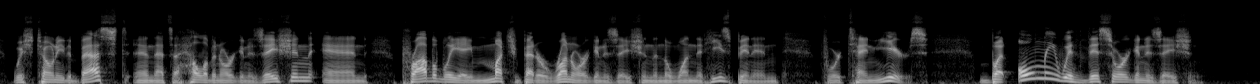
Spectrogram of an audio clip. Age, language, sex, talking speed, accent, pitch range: 40-59, English, male, 155 wpm, American, 90-130 Hz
